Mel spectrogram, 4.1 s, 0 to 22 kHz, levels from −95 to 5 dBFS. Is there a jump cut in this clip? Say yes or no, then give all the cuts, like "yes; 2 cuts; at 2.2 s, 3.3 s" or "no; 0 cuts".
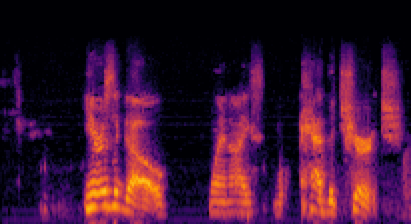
no; 0 cuts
